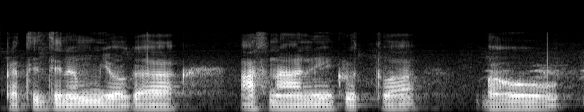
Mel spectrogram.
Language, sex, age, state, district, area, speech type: Sanskrit, male, 18-30, Telangana, Karimnagar, urban, spontaneous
